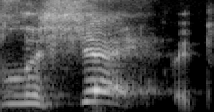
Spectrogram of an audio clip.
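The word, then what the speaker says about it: Lachey: Latche. I don't know. Lackey. Maybe it's lackey. 66 250. He didn't run a wacky until he proves himself. Red shirt is 13. Play 13 started. It's pronounced Lache.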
